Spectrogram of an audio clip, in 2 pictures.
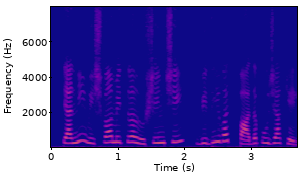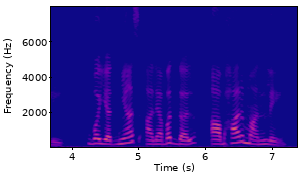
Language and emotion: Marathi, neutral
